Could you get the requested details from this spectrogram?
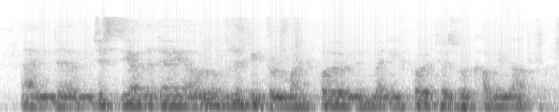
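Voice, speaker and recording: Noticeable background noise sits behind a man's voice. He speaks at a moderate pace in a flat monotone. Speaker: devotee friend giving testimony. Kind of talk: testimony.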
